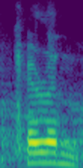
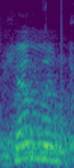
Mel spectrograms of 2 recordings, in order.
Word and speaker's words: Kirin: We won the Kirin Cup out in Tokyo with Middlesbrough, but nobody. The Kirin Cup. Kirling Cup.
